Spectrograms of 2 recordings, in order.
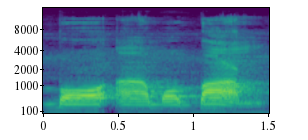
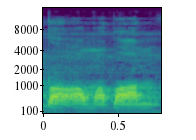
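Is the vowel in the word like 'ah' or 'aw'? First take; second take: ah; aw. First: The vowel is an open 'ah' sound. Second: The vowel is a rounded 'aw' sound. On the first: The speaker calls it right. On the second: The speaker calls it wrong. "อย่าอ่านว่าบออมอบอมนี่ไม่ได้"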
